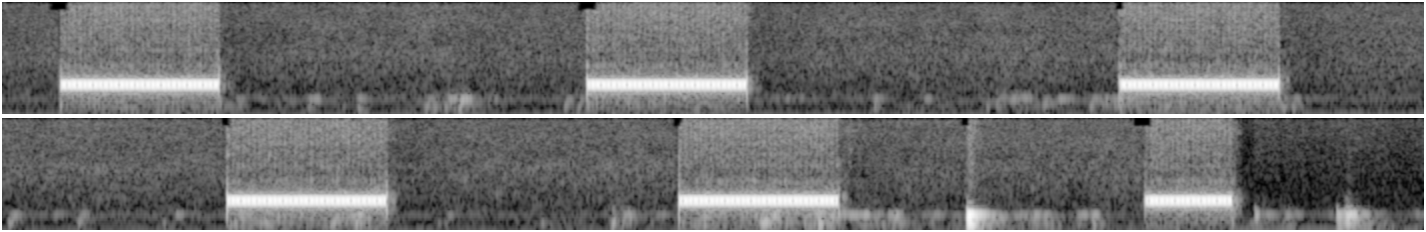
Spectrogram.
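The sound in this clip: A telephone ringback tone plays on a call that goes unanswered: six steady, mid-pitched tones, each about a second long, separated by roughly three seconds of near silence. The last tone is shorter, and a faint click comes just before it.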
